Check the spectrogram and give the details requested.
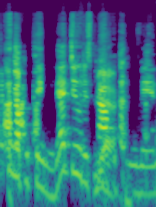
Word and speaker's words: Palpatine: I think you mispronounced emperor. He is Palpatine.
